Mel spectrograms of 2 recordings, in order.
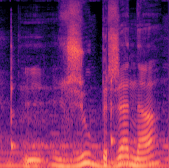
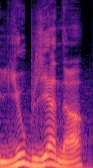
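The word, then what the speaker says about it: Ljubljana: en concours de prononciation jujana el jujana non perdu la bonne façon de le dire c'est lubliana et même là c'est pas facile avec presque 300000 habitants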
